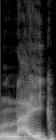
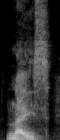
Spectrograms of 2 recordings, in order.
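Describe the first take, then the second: First: The word ends with a k sound. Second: The word ends with an s sound. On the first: The speaker calls it wrong. "ना कि इसको नाइक पढ़ेंगे" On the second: The speaker calls it right. "इसको क्या पढ़ेंगे? नाइस।"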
